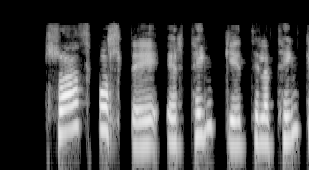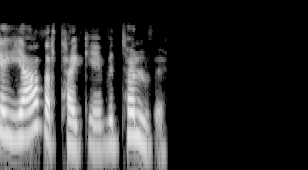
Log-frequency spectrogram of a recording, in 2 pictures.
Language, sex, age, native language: Icelandic, female, 20-29, Icelandic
